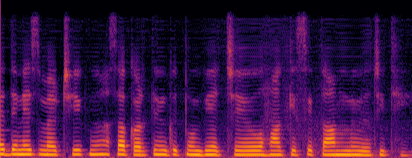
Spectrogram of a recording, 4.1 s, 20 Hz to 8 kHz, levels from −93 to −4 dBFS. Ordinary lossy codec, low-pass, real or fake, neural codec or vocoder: none; 7.2 kHz; fake; codec, 16 kHz, about 1 kbps, DyCAST, with the encoder's durations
